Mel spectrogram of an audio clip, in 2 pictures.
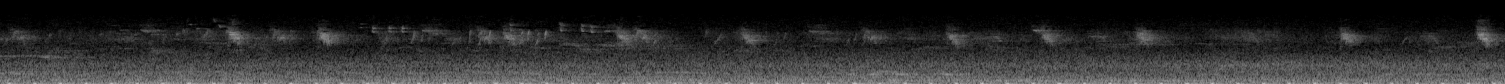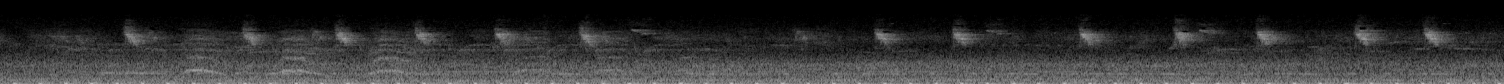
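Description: A bird calling over and over with short high chirps, about two a second, keeping on steadily, over low steady background noise.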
